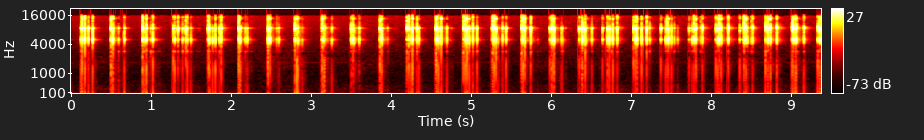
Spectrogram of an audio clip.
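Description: An empty, small, round clear glass dish with a textured face is tapped with long nails. Quick, irregular bursts of bright, sharp clicks and clinks carry a thin high ringing tone that dies away almost instantly.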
